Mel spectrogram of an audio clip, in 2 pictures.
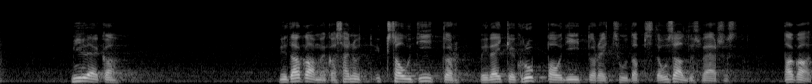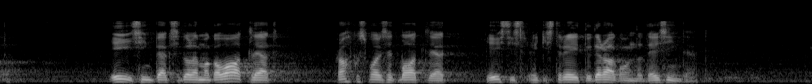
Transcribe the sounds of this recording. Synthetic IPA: milːe̞ɡ̥ɑ | me̞t̪ɑɡ̥ɑme̞kɑsɑjnult̪yksɑwd̪̥iːt̪ːˑo̞rvɤjvæjkˑe̞krupˑːɑwd̪iːt̪ːˑo̞ɾejd̪̥suːd̪̥ɑb̥se̞d̪̥ɑusɑld̪usvæːrsust̪ː | ɑɡ̥ɑd̪̥ɑ | e̞jsiːnpe̞ɑksid̪o̞le̞mɑkɑvɑːt̪ˑle̞jɑd̪̥ | rʔɑhfusvɑhelis̬e̞d̪vɑːt̪ˑle̞jɑd̪̥jɑe̞ːst̪isre̞ɡ̥ist̪re̞ːɾit̪ːˑud̪e̞ɾɑko̞nd̪̥ɑd̪̥e̞esʲind̪̥ɑjɑd̪̥

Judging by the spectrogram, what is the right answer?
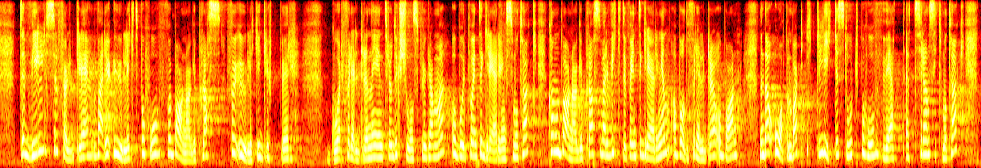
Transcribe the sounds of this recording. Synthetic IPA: d̪̥ɛʋɪlsɛlfœlɡəlɪʋæːɾəʔʉːliːkt̪bəhuːʋfɔɾbɑːɳɑːɡəpʰlɑsfɔɾʉːliːkəɡɾʉpːəɾ | ɡoːɾfɔɾɛld̪ɾənəɪɪnt̪ɾʊd̪ʉkʂuːnspʰɾʊɡɾɑmːəʔɔbuːɾpʰɔɪnt̪əɡɾeːɾɪŋsmuːt̪ʰhɑːkkʰːɑnbɑːɳhɑːɡəpʰlɑsʋæːɾəʋɪkt̪ɪfɔɾɪnt̪əɡɾeːɾɪŋənɑ̰ʋboːd̪əfɔɾɛld̪ɾəʔɔ̰bɑːɳmɛnd̪ɛæɾʔoːpənbɑːʈɪkːəliːkəst̪uːʈbəɦuːʋʋɛɛt̪ːɾɑnsɪ̥t̪ːmuːt̪ʰːɑːk

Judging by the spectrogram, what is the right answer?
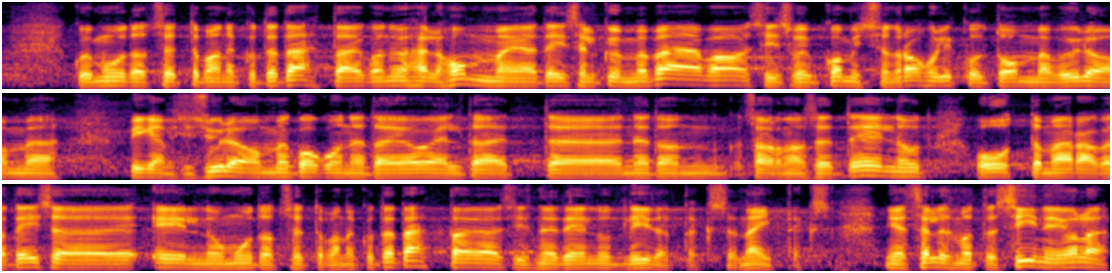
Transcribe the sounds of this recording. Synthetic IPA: kujmuːd̪ɑt̪ˑuse̞t̪ːe̞pɑnekːut̪ːˑe̞t̪æht̪ˑɑeɡ̥o̞nyɦe̞lɦo̞mːejɑt̪e̞jse̞lkymːepæevɑsiːsvɤjb̥̚ko̞misjo̞nrɑɦulikult̪ˑo̞mːevɤjyle̞o̞mːe | piɡ̥e̞msisyle̞o̞mːeko̞ɡ̥one̞d̪̥ɑjɑøe̞ld̪̥ɑe̞t̪ˑːne̞ːd̪o̞nsɑrnɑse̞d̪e̞ːlnud̪̥ | o̞ːt̪ːˑɑmeæɾɑkɑt̪e̞jse̞eːlnuwmuːd̪ɑt̪ːˑu̥se̞t̪ːe̞pɑnekːˑut̪ːˑet̪æht̪ˑɑjɑsiːsne̞ːd̪e̞ːlnud̪liːd̪et̪ːˑɑkse̞næjt̪ːˑe̞ksniːet̪se̞lːesmɤt̪ˑːesːiːne̞jo̞le

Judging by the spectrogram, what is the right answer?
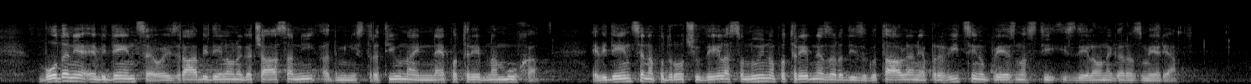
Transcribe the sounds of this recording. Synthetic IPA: ʋoːd̪ɛnjɛɛʋid̪ent̪sɛɔizɾaːbid̪eːlɔwnɛɡat͡ʃaːsaniʔad̪minist̪ɾat̪iwnainːɛpɔt̪ɾeːbnamuxa | ɛʋid̪ent̪sɛnapɔd̪ɾoːt͡ʃjud̪eːlasɔnujnɔpɔt̪ɾeːbnɛzaɾad̪izaɡɔt̪aːwljanjapɾaʋit̪sinɔbʋeːznɔst̪iizd̪eːlɐwnɛɡaɾazmeːɾja̰

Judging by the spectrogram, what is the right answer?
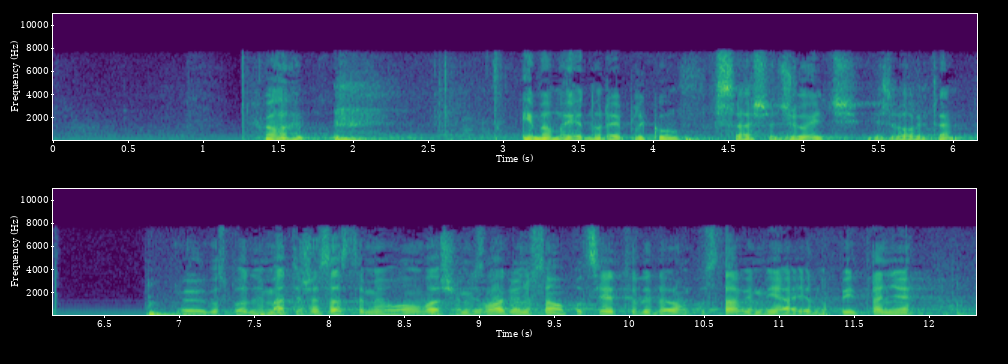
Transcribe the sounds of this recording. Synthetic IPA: xʋaːla | imamoje̞d̪nuɾe̞plikusaʃad͡ʒuit͡ɕizʋo̞lit̪e̞ | ɡo̞spo̞d̪inemat̪iʃasad̪st̪e̞meuo̞ʋomʋaʃe̞mizlˠaːɡaɲusaːmo̞po̞t̪sje̞t̪ilid̪aʋampost̪aʋimjaːje̞d̪nopiːt̪ʰaɲe̞

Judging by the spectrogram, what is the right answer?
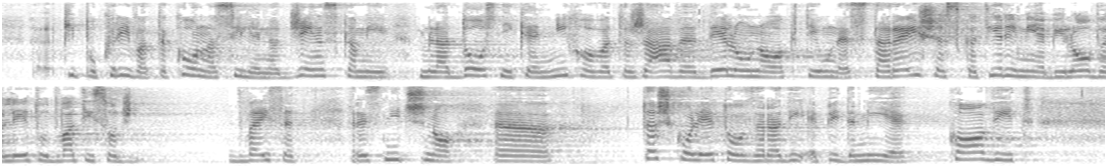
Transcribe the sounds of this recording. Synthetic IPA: kipɔkɾiːʋat̪akonasiljɛnad̪ʒenskamimlad̪oːst̪nikɛniːxɔʋɛt̪ɛʒaːʋɛd̪eːlɔwnɔakt̪iwnɛst̪aɾɛjʃɛskat̪iːɾimijɛbiloːʋəleːt̪ud̪ʋat̪isɔd͡ʒ | d̪ʋɛjsɛt̪ɾɛsnit͡ʃnɔ | t̪əʃkɔleːt̪ɔzaɾaːd̪iʔɛpid̪ɛmijɛ | kɔʋit̪

